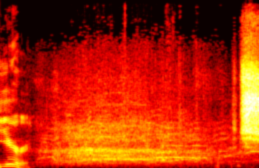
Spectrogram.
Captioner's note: crowd laughing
